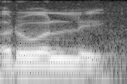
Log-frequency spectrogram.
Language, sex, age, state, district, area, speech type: Gujarati, male, 18-30, Gujarat, Ahmedabad, urban, spontaneous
